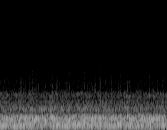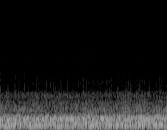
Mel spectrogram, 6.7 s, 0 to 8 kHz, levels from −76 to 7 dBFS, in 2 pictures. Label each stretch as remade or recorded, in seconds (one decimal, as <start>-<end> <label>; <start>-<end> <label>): 0.0-5.4 recorded; 5.4-6.3 remade; 6.3-6.7 recorded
